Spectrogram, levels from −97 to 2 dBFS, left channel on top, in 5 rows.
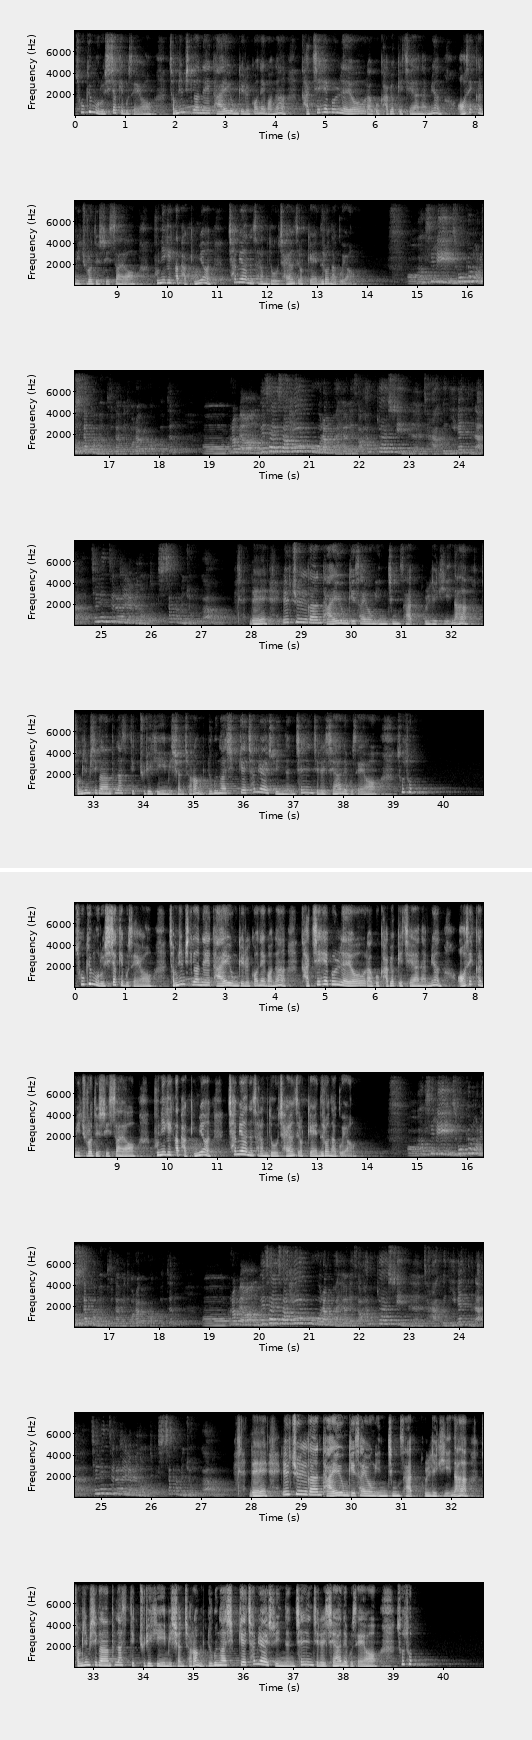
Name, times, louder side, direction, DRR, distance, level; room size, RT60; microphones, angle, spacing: voice 1, 0.0-10.9 11.2-13.8 27.7-39.4, right 6 dB, 65° right, 18 dB, 0.3 m, -27 dB
voice 2, 2.1-2.8 9.9-10.7 14.4-18.3 18.9-27.4 39.3-39.4, right 1 dB, 15° right, -2 dB, 4.0 m, -40 dB
28.0 x 15.0 x 2.3 m, 2.2 s
head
